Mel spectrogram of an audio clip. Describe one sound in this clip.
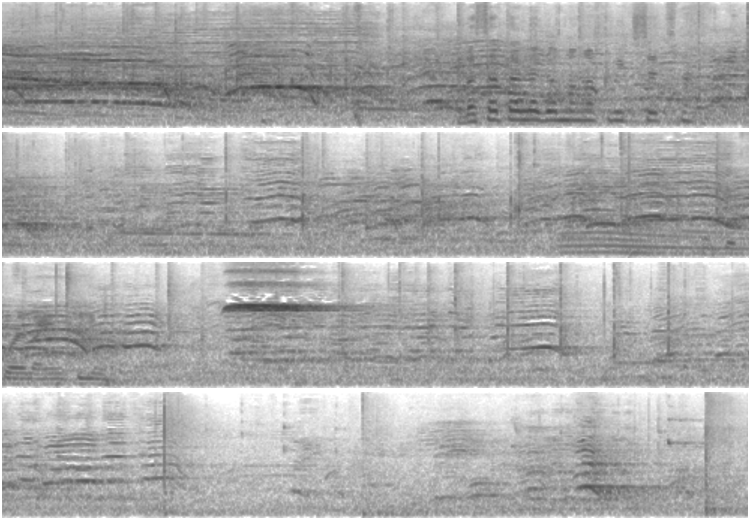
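A crowd of spectators cheers and chatters in a large echoing hall.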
